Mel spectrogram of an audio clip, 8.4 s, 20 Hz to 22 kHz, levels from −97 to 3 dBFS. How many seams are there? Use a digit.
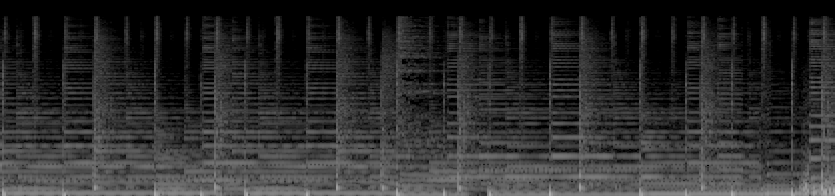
1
